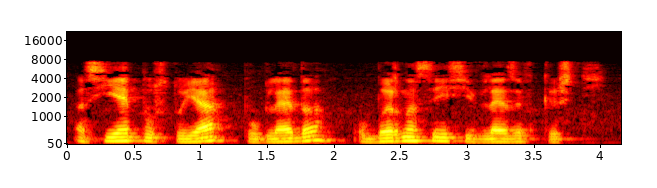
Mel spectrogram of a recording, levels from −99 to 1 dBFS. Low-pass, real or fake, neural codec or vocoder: 7.2 kHz; real; none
